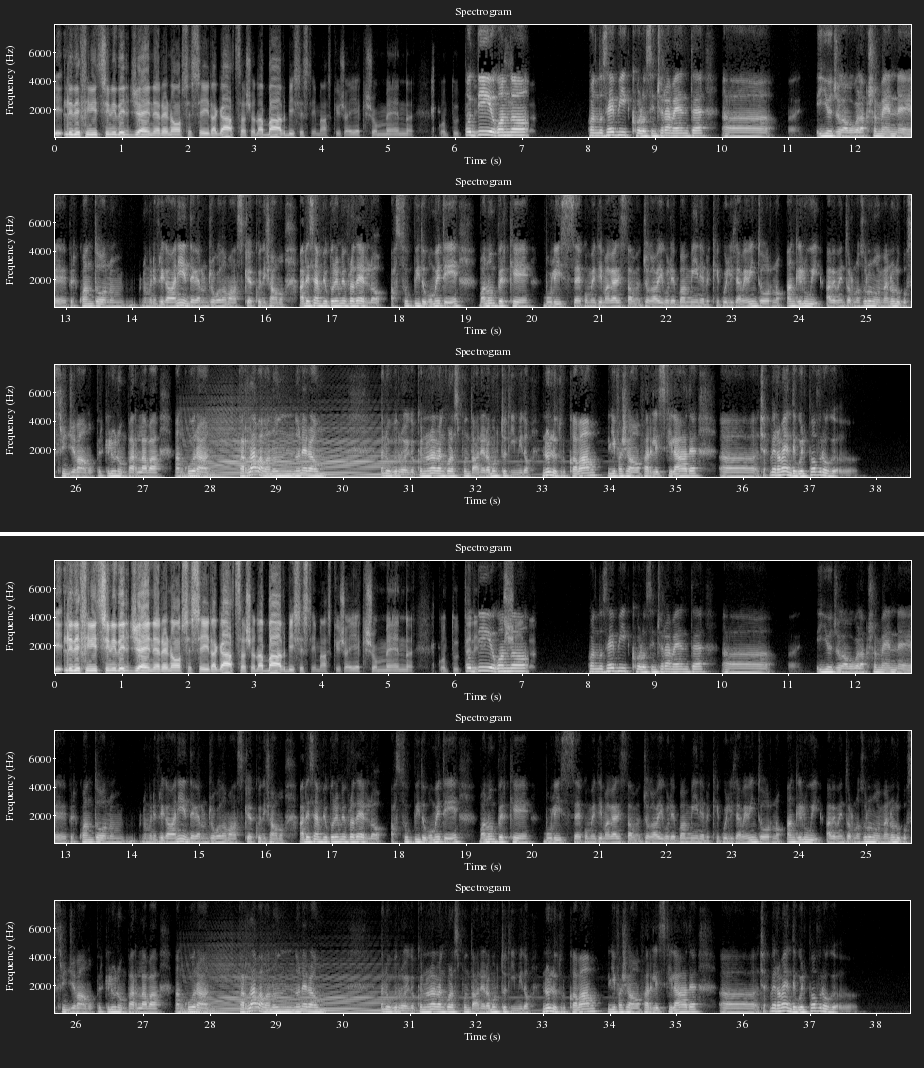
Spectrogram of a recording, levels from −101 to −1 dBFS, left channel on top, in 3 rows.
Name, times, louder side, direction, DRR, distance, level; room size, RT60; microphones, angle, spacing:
voice 1, 0.0-5.4 5.8-6.2, right 5 dB, 85° right, 1.7 m, -24 dB
voice 2, 6.2-7.1 8.0-10.8 11.0-11.1 11.4-28.1 28.4-29.8 30.1-37.7, left 2 dB, 55° left, 2.3 m, -27 dB
sound 1, 27.5-33.7, left 2 dB, 40° left, 3.2 m, -37 dB
head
